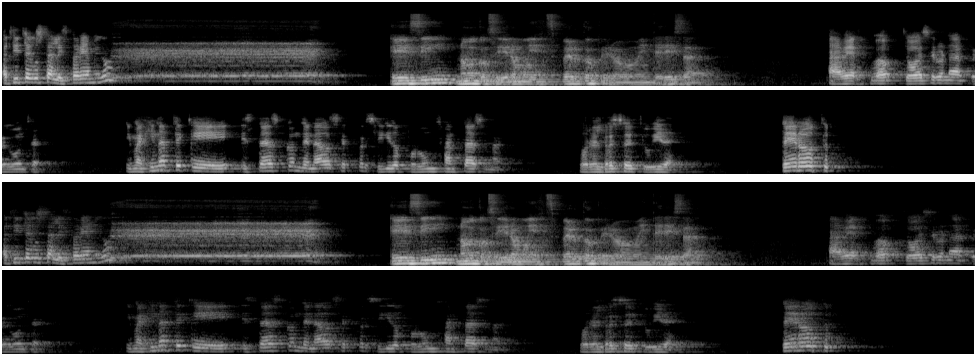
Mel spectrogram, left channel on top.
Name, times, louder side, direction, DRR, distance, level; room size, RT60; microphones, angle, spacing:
voice 1, 0.0-1.2 8.3-10.1 11.0-14.7 15.5-16.5 17.5-18.0, left 8 dB, 65° left, 13 dB, 0.3 m, -26 dB
sound 1, 1.1-3.2, right 2 dB, 90° right, 2.3 m, -30 dB
voice 2, 3.9-7.0, equal, 20° right, -1 dB, 1.8 m, -22 dB
6.2 x 4.2 x 6.3 m, 0.76 s
head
